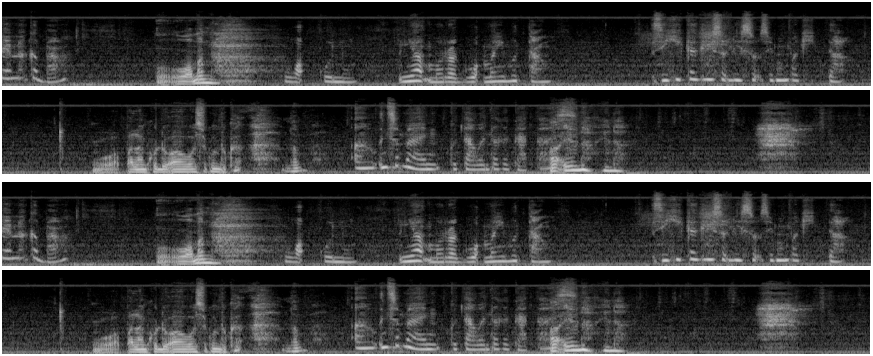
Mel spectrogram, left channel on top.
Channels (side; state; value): both; normal; correlation 0.59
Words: ka ba? Oo, man. Wa ko no. Nya, murag wa mahimutang. Sige ka liso-liso sa mong pagkita. Wa pa lang ko doawa sa kundo ka. Love? Unsa man, kutawan ta kagatas. Ayan na.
